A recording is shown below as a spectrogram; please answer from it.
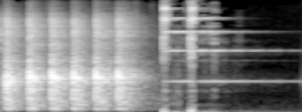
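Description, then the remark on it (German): A kitchen timer set for seven and a half minutes while lentils cook goes off with a quick burst of six rattling rings, then two bright, clear bell dings whose tone lingers and slowly fades. No one speaks. “ich habe mir den Wecker auf siebeneinhalb Minuten gestellt”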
